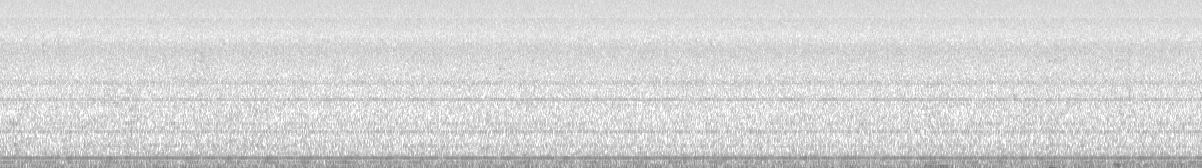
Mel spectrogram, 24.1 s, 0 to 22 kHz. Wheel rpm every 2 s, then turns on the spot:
0, 0, 0, 0, 0, 0, 0, 0, 0, 0, 0, 0.
none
